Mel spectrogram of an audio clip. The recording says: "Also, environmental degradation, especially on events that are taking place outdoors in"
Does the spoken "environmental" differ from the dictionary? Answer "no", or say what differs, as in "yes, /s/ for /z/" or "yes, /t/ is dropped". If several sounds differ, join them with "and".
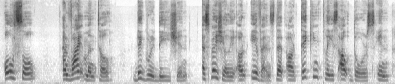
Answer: yes, /ɹ/ is dropped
